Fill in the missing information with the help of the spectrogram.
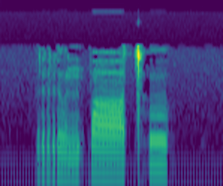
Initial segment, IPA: r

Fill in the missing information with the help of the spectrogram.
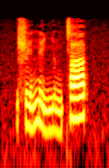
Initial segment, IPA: ʂ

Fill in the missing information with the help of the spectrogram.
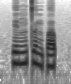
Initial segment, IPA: ɪ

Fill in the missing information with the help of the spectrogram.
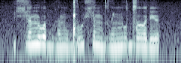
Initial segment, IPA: ç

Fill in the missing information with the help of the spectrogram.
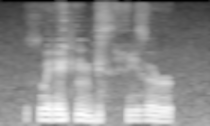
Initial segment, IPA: θ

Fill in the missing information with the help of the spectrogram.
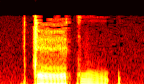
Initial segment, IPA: t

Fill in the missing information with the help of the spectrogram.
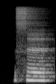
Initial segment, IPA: s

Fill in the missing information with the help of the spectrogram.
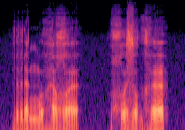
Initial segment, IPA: r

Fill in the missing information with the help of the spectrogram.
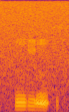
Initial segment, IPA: ŋ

